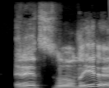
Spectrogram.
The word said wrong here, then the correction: Loleta: isn't it? – You keep calling it that because I think it's Loletta. – Yeah, it's spelled Loleta.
